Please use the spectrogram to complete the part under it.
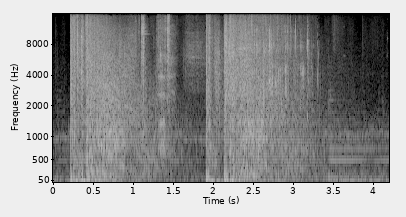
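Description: Gunfire from The Last of Us as a player shoots an enemy: two loud, close bursts of rapid shots, each cut off sharply, with a short gap between and echoing tails fading afterward.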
